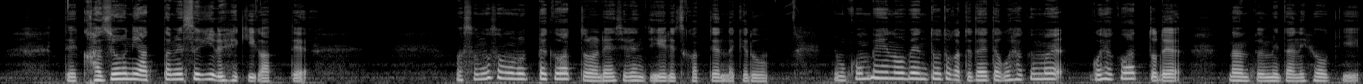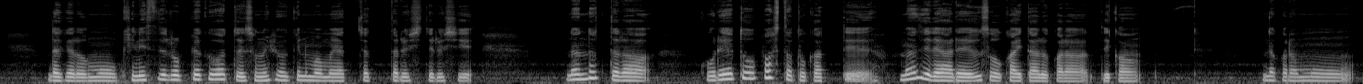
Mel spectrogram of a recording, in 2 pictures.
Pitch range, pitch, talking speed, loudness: 165-235 Hz, 180 Hz, 310 characters per minute, -23 LUFS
